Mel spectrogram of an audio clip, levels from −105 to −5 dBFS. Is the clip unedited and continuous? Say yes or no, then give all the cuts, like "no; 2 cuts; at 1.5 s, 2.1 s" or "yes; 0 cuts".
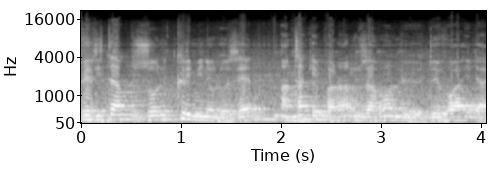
no; 1 cut; at 1.9 s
